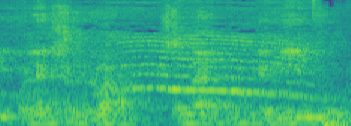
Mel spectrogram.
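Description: A man speaking continuously to a congregation, with a thin, high, drawn-out sound falling slightly in pitch through the second half.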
